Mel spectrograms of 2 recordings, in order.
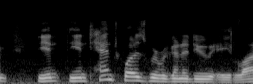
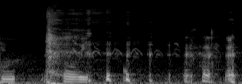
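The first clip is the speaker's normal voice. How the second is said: laughing; 4 dB quieter, much slower than usual. Real, not acted. Laughing disbelief at own show.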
